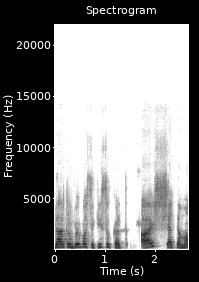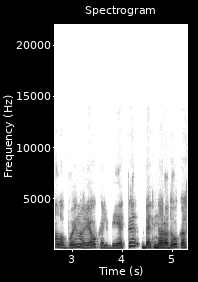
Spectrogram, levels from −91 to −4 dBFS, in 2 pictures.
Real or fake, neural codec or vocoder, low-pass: real; none; 14.4 kHz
